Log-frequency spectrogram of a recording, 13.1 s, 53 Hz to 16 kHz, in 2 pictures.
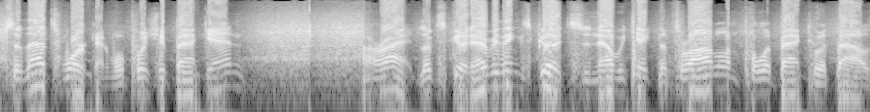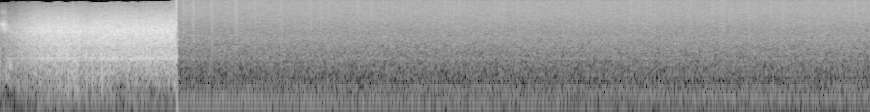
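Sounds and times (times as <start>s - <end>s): faint steady hiss: 0.0s - 13.0s
headset microphone hiss: 0.0s - 13.0s.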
